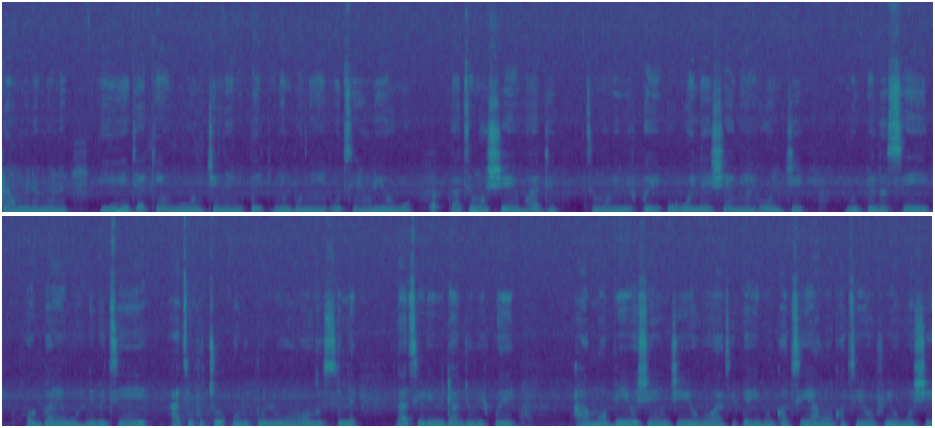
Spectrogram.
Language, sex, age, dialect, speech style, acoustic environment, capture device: Yoruba, female, 35-44, Nigeria - Lagos Yoruba, focused; relaxed, silence, desktop / Windows / Chrome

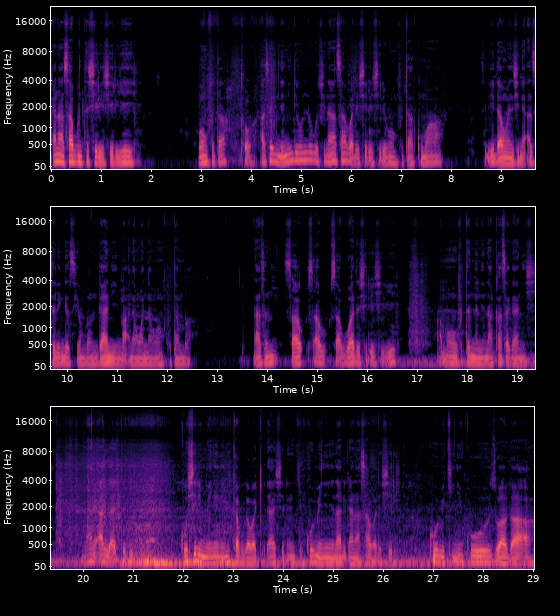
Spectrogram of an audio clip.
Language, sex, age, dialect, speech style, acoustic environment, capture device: Hausa, male, 25-34, Nigeria - Katsina, happy, people talking, mobile / Linux / Chrome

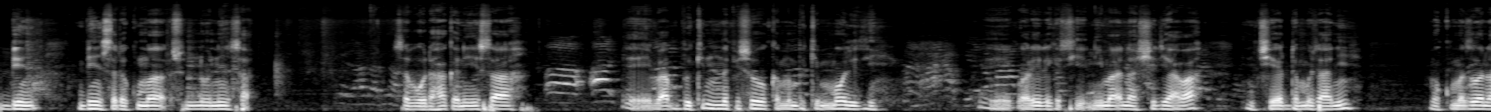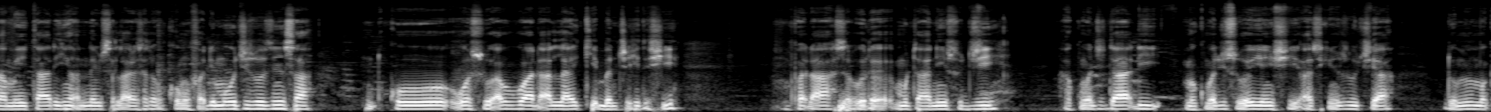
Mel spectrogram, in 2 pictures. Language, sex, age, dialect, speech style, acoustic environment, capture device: Hausa, male, 25-34, Nigeria - Kano, relaxed, silence, mobile / Linux / Chrome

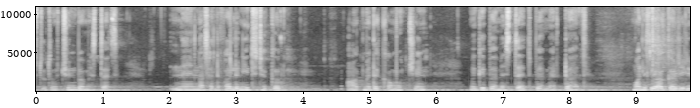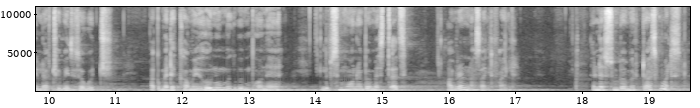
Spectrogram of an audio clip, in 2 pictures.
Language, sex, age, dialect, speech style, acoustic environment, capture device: Amharic, female, 25-34, Ethiopia - Addis Ababa, happy, nature, mobile / Linux / Chrome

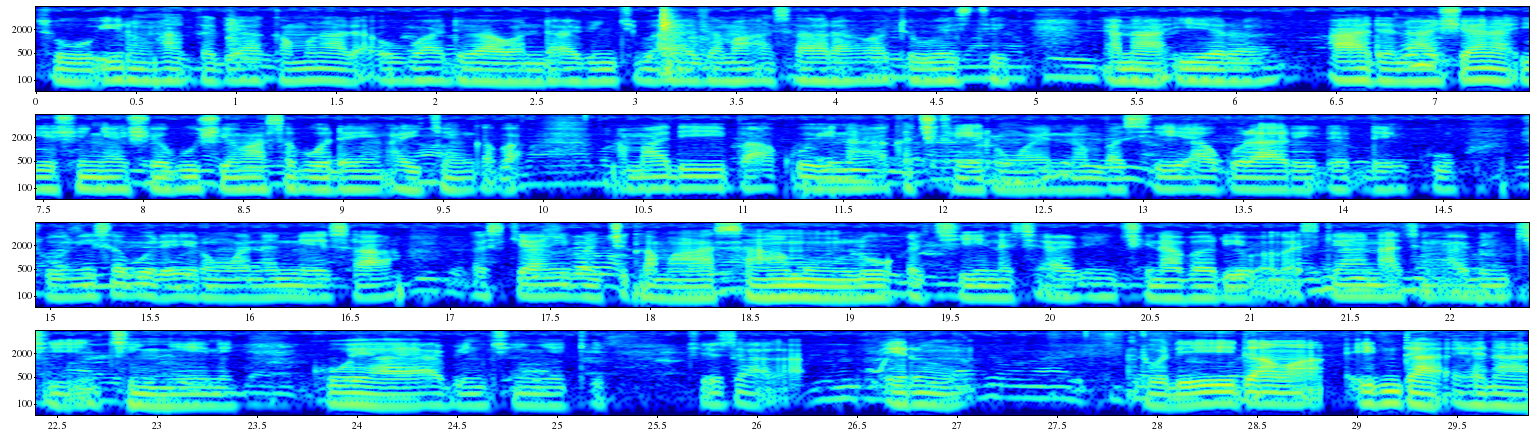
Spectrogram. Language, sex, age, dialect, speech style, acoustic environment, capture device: Hausa, male, 18-24, Nigeria - Kano, stressed, silence, mobile / Linux / Chrome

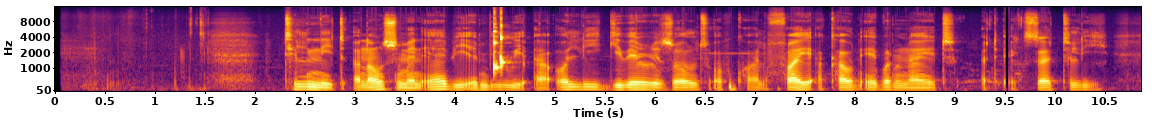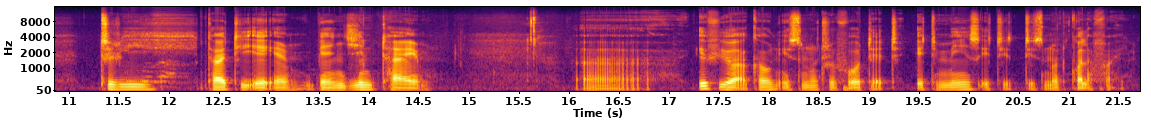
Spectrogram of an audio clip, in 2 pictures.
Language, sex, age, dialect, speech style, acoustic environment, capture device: Hausa, male, 25-34, Nigeria - Katsina, happy, nature, mobile / Linux / Chrome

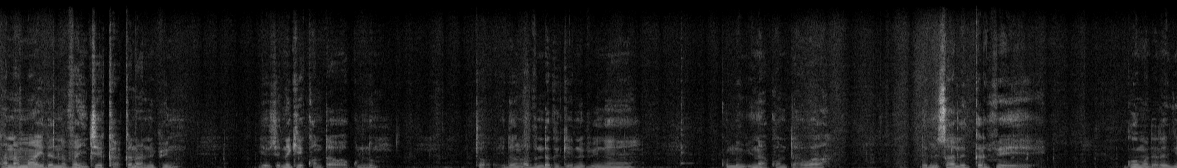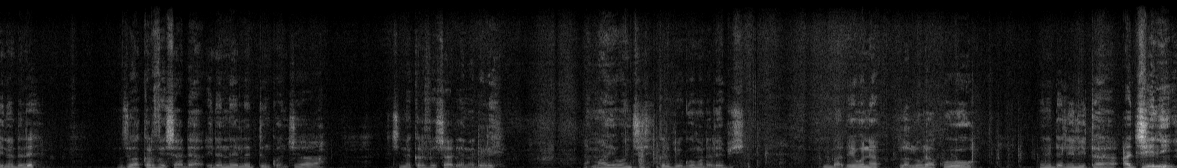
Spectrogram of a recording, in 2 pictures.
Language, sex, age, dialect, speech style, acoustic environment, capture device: Hausa, female, 25-34, Nigeria - Kano, happy; focused; relaxed, silence, mobile / Linux / Chrome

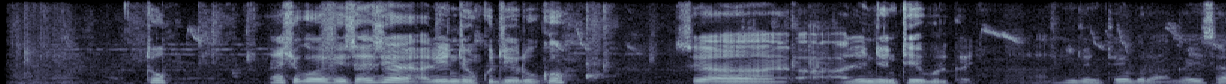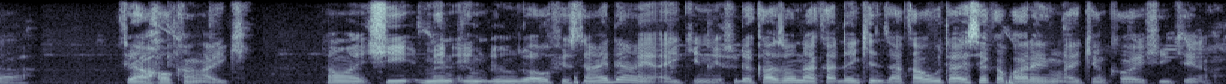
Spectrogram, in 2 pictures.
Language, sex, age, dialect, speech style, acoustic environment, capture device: Hausa, male, 25-34, Nigeria - Pidgin-influenced, tired, nature, mobile / Linux / Chrome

